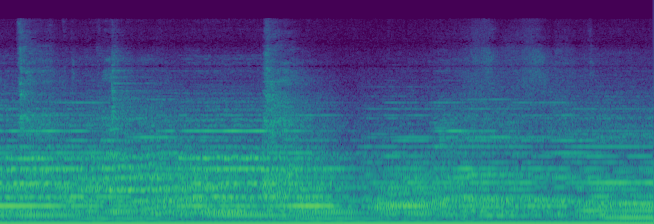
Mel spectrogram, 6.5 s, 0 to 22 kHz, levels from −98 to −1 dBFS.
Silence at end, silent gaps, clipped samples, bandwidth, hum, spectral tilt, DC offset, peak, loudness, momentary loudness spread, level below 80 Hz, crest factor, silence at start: 0 s; none; under 0.1%; 15 kHz; none; -6.5 dB/octave; 2%; -14 dBFS; -30 LUFS; 6 LU; -60 dBFS; 14 dB; 0 s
